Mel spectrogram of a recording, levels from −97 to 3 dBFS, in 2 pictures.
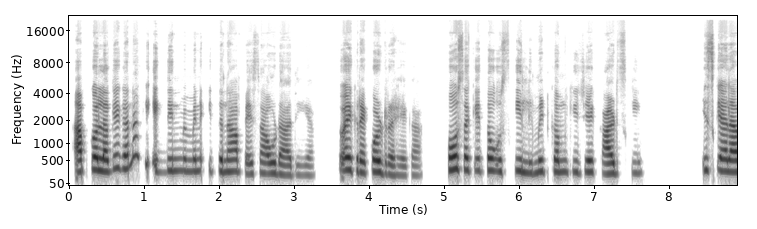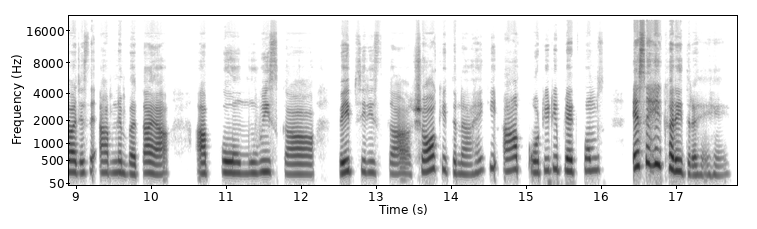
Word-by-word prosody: आपको 255 +4 +5
लगेगा 310 +4 +3
ना 310 - -3
कि 415 - -9
1 240 - -15
दिन 270 0 -4
में 265 - -6
मैंने 260 +1 -6
इतना 255 0 -1
पैसा 215 +1 -7
उड़ा 210 -3 -1
दिया, 185 0 -19 0.4
तो - - -2
एक 285 -2 +5
रिकॉर्ड 240 -1 +3
रहेगा। 185 -1 -8 0.4
हो 295 - +9
सके 275 -2 -2
तो 275 +1 +2
उसकी 260 +1 -5
लिमिट 240 +2 -4
कम 250 0 -1
कीजिए 245 0 -3
कार्ड्स 215 -2 -1
की, 225 0 -20 0.8
इसके 280 0 -4
अलावा 245 -2 +5
जैसे 230 0 -5
आपने 235 0 -5
बताया 200 0 -1 0.4
आपको 225 +1 +2
मूवीज़ 230 +3 -6
का, 205 0 -3 0.4
वेब 245 +3 +5
सीरीज़ 235 -3 -9 0.2
का 210 0 -6
शौक 290 +5 +3
इतना 215 -7 -8
है 230 +5 -10
कि 325 +5 -9
आप 290 +3 +1
ओ 235 - -1
टी 275 - -7
टी 305 - -4
प्लेटफॉर्म्स 270 +1 0 0.5
ऐसे 370 +5 +3
ही 405 - +10
खरीद 260 -8 +6
रहे 190 0 -6
हैं। 185 0 -16
245 Hz, 170 wpm, -25 LUFS, 215-270 Hz, 0.8 s, ही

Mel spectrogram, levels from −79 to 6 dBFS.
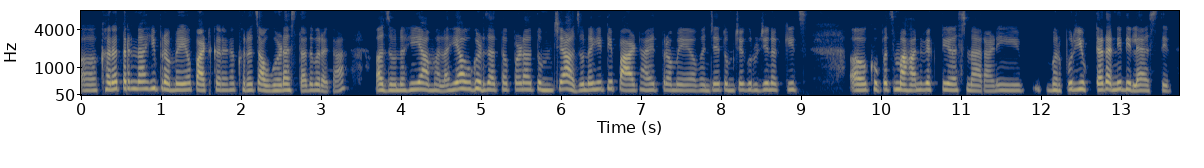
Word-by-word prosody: अ, 200 +1 -3
खरं 235 +1 +5
तर 260 0 +4
ना 250 -1 +3
ही - - +4
प्रमेय 220 -1 +3
पाठ 205 -2 +5
करायला 210 0 -3
खरंच 210 0 -2
अवघड 195 0 +1
असतात, 200 -3 +1
बरं 195 -5 -1
का. 240 - -6 0.4
अजूनही 205 +2 +1
आम्हालाही 205 -1 0
अवघड 250 -1 +2
जातं. 225 0 -1
पण 225 0 0
अ, 230 - +1
तुमच्या 235 +2 +2
अजूनही 220 +2 0
ती 255 - -1
पाठ 200 +1 +4
आहेत 215 0 -3
प्रमेय, 205 -2 -4
म्हणजे 200 +2 -4
तुमचे 215 0 -3
गुरुजी 215 0 -3
नक्कीच 220 0 -3 0.5
अ, - - +1 0.2
खूपच 230 -1 0
महान 210 -2 +4
व्यक्ती 225 0 -1
असणार 205 -3 -3
आणि 195 +2 -5 0.4
भरपूर 210 +3 -1
युक्त्या 235 -1 +2
त्यांनी 235 -1 +4
दिल्या 195 -3 +1
असतील. 190 0 -5
215 Hz, 175 wpm, -23 LUFS, 200-230 Hz, 0.5 s, खरं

